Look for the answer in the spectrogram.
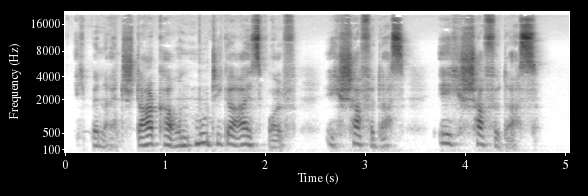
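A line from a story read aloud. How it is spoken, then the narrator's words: Muttered. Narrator (German): murmelte er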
